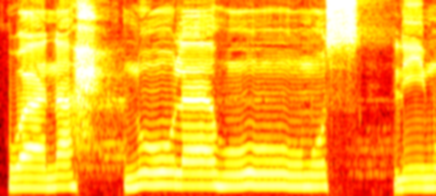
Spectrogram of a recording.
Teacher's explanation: Huruf mu kita panjangkan 2, 4 atau 6 harokat karena di depan huruf mu terdapat waw sukun sebelum huruf pemberhentian, dan huruf pemberhentian huruf na kita sukunkan atau kita matikan.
